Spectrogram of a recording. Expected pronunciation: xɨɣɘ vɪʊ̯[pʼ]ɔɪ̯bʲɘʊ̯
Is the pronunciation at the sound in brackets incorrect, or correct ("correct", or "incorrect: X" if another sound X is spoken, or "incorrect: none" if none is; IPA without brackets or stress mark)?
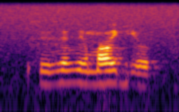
incorrect: m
